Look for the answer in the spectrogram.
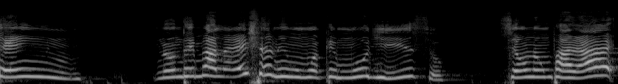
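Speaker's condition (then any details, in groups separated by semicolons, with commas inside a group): Cerebral palsy; birth brain injury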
